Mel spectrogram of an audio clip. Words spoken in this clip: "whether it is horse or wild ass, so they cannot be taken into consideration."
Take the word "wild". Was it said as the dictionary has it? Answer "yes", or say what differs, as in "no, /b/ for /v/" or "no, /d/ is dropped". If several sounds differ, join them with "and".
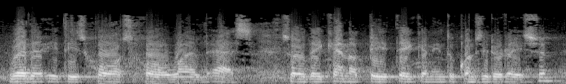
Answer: yes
